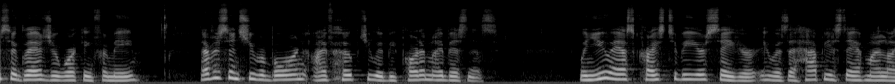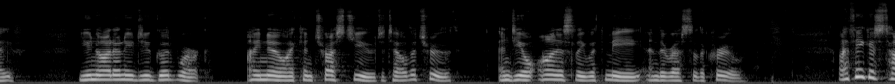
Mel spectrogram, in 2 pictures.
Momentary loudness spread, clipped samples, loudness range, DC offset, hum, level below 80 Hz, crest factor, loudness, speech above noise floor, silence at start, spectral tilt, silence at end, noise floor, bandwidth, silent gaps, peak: 8 LU; under 0.1%; 2 LU; under 0.1%; none; -56 dBFS; 14 dB; -26 LUFS; 30 dB; 0 s; -6 dB/octave; 0 s; -56 dBFS; 18.5 kHz; none; -12 dBFS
